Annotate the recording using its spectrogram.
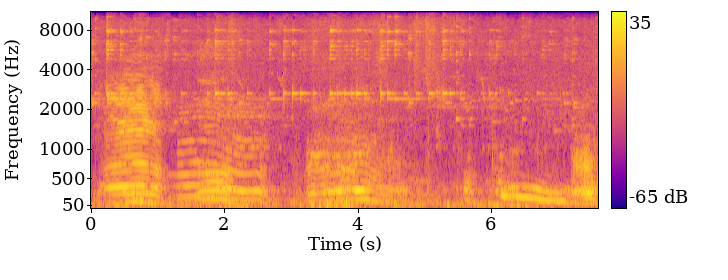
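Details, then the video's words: Cow eating banana leaves on a village farm produces a run of strong, harmonic moos, several in close succession with falling and wavering pitch, some long and groaning, over faint ringing and rustling. "Funny cow eating banana leaves Mooing Sounds"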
